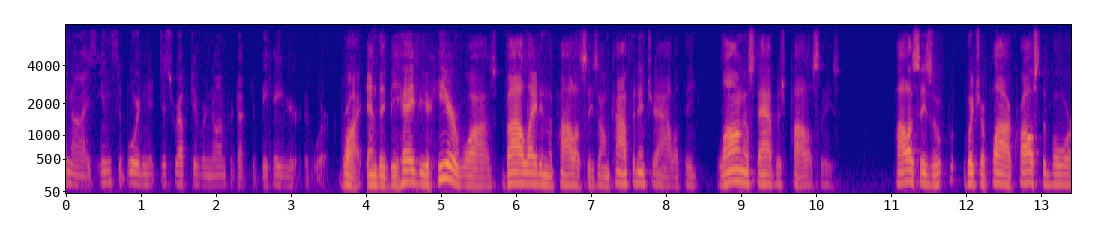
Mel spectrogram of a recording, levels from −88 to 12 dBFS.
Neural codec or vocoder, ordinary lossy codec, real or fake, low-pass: none; Opus, 24 kbps; real; 7.2 kHz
